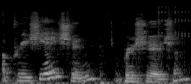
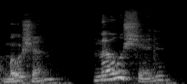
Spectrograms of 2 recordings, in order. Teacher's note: right in front of tion, there is a stress.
